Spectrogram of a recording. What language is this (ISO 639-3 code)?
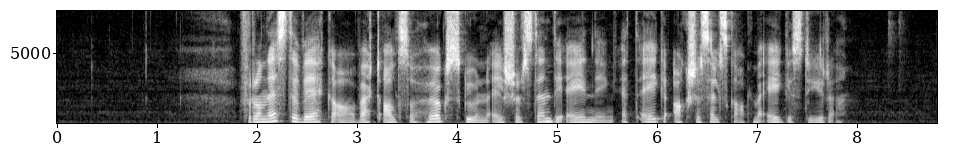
nor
